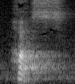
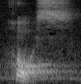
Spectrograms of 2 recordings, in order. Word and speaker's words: horse: We also tend to ignore certain sounds. So we might pronounce this word as hos instead of horse.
